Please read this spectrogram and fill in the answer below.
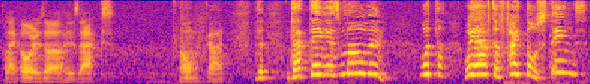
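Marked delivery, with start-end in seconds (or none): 3.4-7.8 much higher, louder panicked voice; frightened hunter shouting at moving statues; terrified cry. Acted. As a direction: shriek as the statues come alive. Hunter sees the statues move.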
